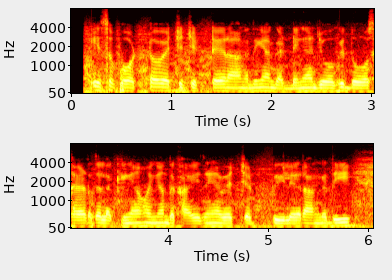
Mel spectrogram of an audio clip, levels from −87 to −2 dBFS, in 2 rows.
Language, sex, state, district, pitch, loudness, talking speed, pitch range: Punjabi, male, Punjab, Fazilka, 105 Hz, -13 LUFS, 210 wpm, 105-115 Hz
